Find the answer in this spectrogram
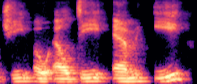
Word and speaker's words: Goldmeier: That is, if you want to know how to spell it, Goldmeier.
